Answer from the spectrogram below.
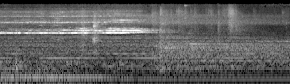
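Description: A train rumbles steadily in the low end while its wheels let out a thin, high-pitched screech, then a couple of brief squeals as it slows, pulling into its final station. Continuous, with no voices.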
